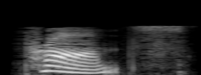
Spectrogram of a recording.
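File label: "prance", English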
